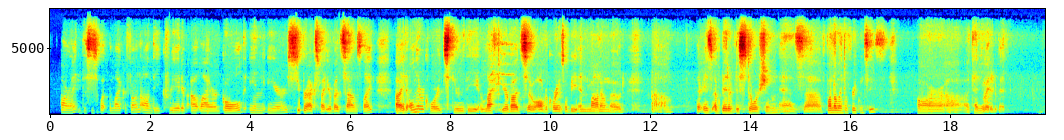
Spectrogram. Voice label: Creative Outlier Gold microphone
